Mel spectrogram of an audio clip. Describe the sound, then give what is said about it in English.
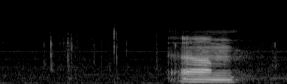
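Typing on a computer keyboard, letter keys and the return key: a few faint, scattered keystroke clicks, followed by a short burst of voice. “I am going to use the letter keys and the return key.”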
